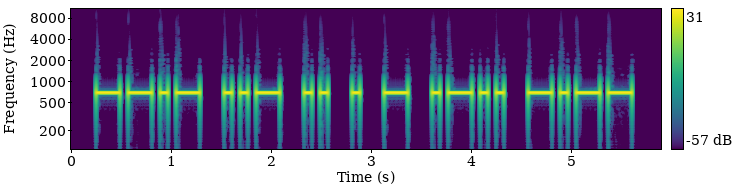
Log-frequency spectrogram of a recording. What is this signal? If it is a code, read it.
Morse code, heard as a keyed tone, about 15 wpm, 700 Hz. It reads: QUIETLY
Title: Pangram Challenge v2 - 15wpm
